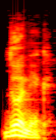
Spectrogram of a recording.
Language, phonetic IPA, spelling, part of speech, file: Russian, [ˈdomʲɪk], домик, noun, Ru-домик.ogg
- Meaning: diminutive of дом (dom); a little house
